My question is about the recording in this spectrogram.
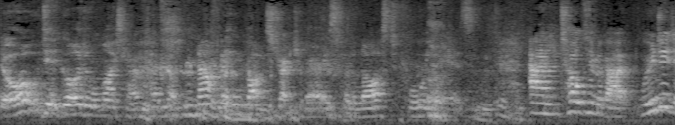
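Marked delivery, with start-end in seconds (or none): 0.0-4.8 louder outburst of comic exasperation; mock exasperation. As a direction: play the long-suffering husband, lightly hammed up. Husband fed up with stretcher bearers.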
